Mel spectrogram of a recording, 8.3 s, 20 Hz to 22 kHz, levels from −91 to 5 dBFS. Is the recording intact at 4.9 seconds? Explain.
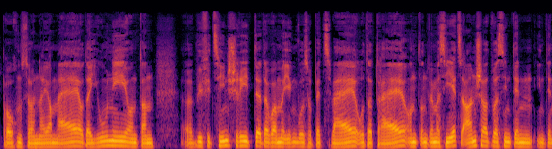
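Yes, the audio is intact at 4.9 seconds, with no dropout, click or distortion at that point.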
